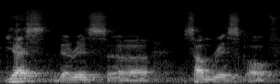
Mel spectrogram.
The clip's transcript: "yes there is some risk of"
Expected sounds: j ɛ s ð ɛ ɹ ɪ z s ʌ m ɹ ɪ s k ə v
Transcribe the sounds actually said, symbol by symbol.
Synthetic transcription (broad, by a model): j ɛ s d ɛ ɹ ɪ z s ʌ m ɹ ɪ s k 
